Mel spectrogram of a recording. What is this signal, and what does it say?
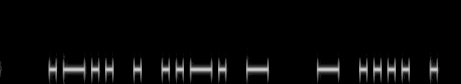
Morse code, heard as a keyed tone, about 17 wpm, 700 Hz. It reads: LEFT THE
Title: Pangram Challenge v2 - 17wpm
